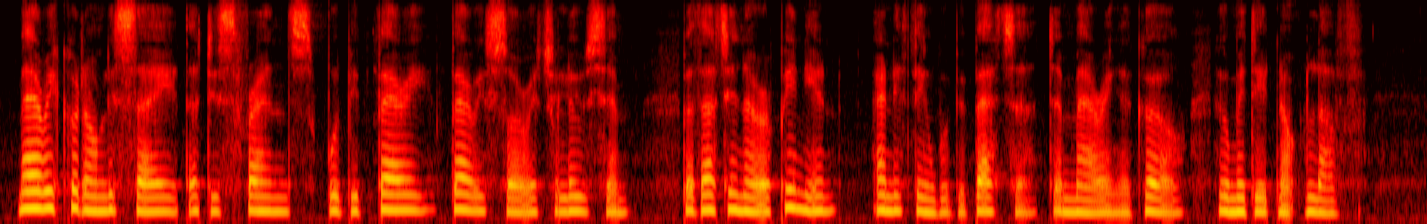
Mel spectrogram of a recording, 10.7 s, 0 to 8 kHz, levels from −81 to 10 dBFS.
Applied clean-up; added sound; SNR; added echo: none; none; none; none.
